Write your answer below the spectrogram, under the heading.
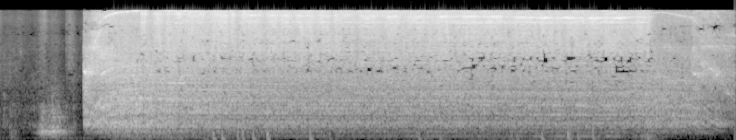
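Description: Small cordless angle grinder with an abrasive disc grinding a part, a steady grinding hiss over the motor's whine. It starts suddenly about a second in, and near the end the grinding stops and the disc spins down.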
